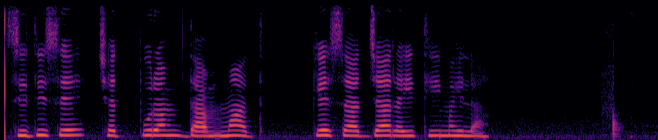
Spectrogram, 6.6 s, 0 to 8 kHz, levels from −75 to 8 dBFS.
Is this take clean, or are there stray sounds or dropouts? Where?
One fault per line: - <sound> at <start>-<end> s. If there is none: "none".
- thud at 6.0-6.3 s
